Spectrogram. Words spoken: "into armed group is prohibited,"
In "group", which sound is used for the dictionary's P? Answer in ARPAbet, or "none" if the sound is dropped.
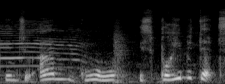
none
